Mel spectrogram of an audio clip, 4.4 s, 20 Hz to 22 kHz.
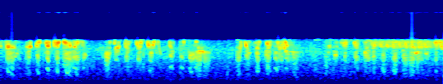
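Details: At a nest in Estonia on 26 May 2012, young black storks beg while being fed, giving fast, scratchy, repeated pulses in uneven clusters, with a few higher squeaky notes mixed in.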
